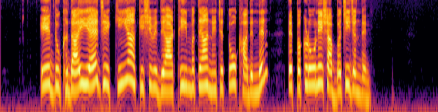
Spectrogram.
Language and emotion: Dogri, disgusted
